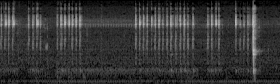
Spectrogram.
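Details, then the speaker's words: Crashed Mac mini hard drive: bursts of quick high ticks as the read head seeks, a sharper thump believed to be the head slamming the park-position stop, then chirps possibly from the platter or head. "one of them is kind of like a thumping sound and that sound i'm pretty sure is the sound of the read head being forcibly slammed against the park position stop"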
